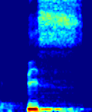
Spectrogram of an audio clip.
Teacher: Sin itu sifatnya sofir dan hames. Sofir artinya ada desisnya.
